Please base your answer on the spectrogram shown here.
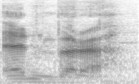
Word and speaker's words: Edinburgh: won't edit it out anyway very much enjoying Edinburgh which is how you pronounce it pronunciation is hard dudes all right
